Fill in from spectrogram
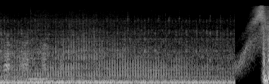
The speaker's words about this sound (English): There's a helicopter to winch us out of this link.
